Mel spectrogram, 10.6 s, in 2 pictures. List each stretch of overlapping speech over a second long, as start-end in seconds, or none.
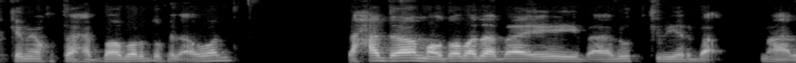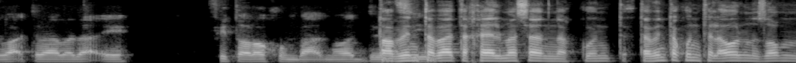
none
